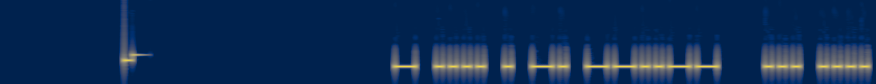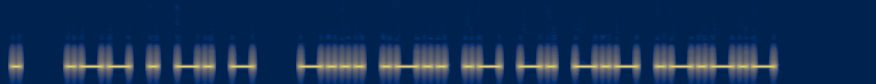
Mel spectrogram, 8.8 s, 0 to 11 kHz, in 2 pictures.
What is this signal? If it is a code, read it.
Morse code, heard as a keyed tone, about 34 wpm, 700 Hz. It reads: THEN, SHE WENT BLANK.
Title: Sentences from Top 1500 Words 35wpm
